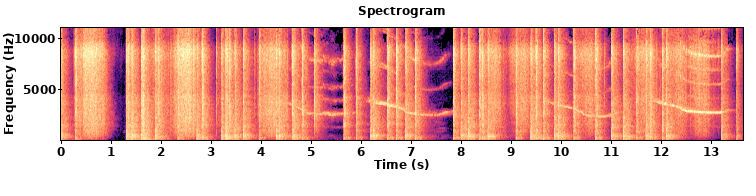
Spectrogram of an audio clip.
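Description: Fireworks crackle and pop rapidly close by.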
